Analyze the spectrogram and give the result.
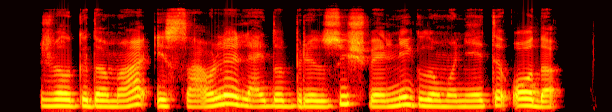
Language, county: Lithuanian, Alytus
